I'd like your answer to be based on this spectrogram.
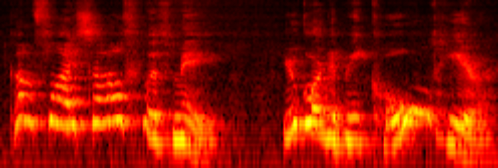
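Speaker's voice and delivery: eager little bird; bright tanager. Acted. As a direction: coax a friend to fly south. Tanager invites mouse south.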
